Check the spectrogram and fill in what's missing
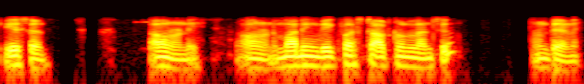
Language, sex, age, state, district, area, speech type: Telugu, male, 45-60, Telangana, Peddapalli, urban, conversation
